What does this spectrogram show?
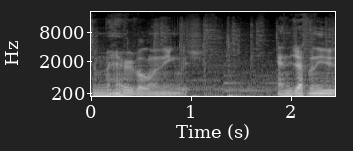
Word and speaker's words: Maribel: Mary Berry, and in Japanese it's pronounced like Maeri Berry, and it's really weird. No, I think in English it's actually pronounced like Maribel. Yeah, it's Maribel in English, and in Japanese it's Maeri Berry.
